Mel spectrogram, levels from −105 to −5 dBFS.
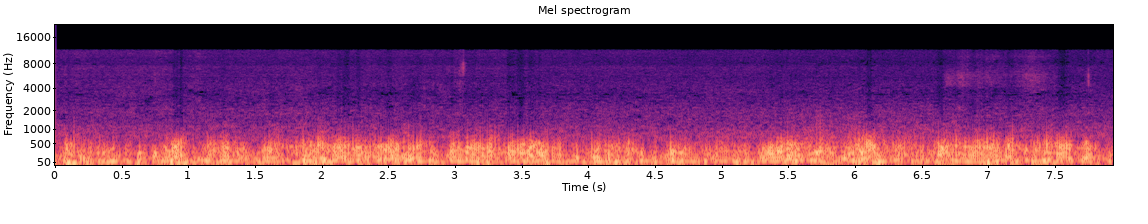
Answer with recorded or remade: remade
